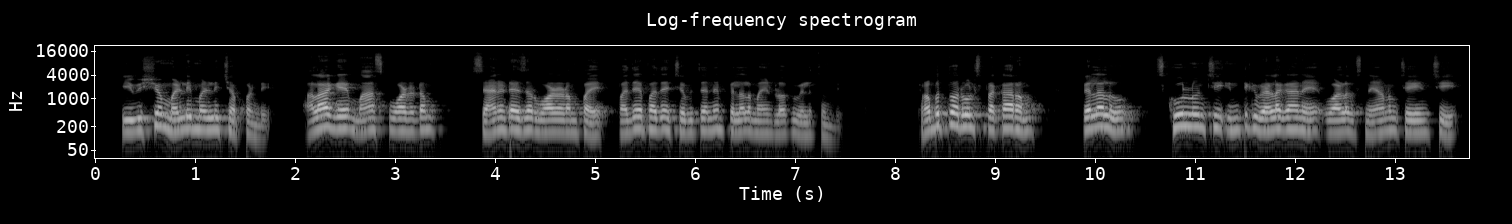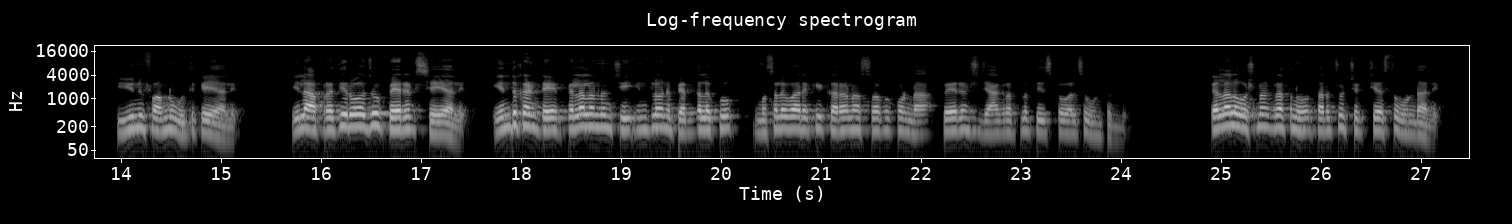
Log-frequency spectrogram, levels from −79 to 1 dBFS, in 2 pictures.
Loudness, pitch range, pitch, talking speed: -29 LUFS, 145-180 Hz, 165 Hz, 110 wpm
